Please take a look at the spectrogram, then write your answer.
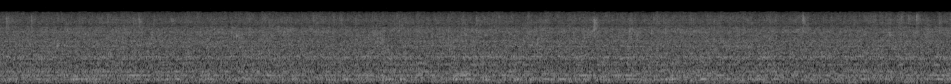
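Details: Mira (Zora) shower after replacing the faulty solenoid valve that made flow stop and start intermittently a few minutes after switch-on: steady, unbroken hiss of running water with no surges, sputters or cut-outs; normal flow after repair.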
